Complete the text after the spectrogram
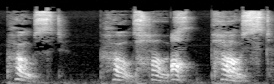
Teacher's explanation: don't round your lips too much for the u sound yeah you just bring them together to a neutral position · the American version of this diphthong starts with a rounded a sound. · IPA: /oʊ/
